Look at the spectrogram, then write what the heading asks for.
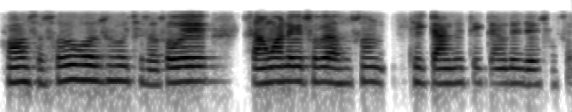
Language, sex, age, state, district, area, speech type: Odia, male, 18-30, Odisha, Nuapada, urban, conversation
